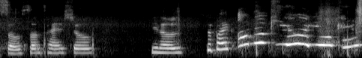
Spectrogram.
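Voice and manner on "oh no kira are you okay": put-on very high, loud, shrieking anime-girl cry. Describing a show's main character and how she talks, high-pitched Toru voice. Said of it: "she does talk in a high pitched voice".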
